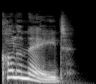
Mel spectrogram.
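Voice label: "colonnade", British English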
